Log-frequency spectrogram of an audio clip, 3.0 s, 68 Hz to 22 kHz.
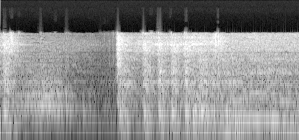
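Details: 2001 Toyota Echo 1.5 L after the computer ground fix and clearing codes: it cranks briefly, fires cleanly at about one second and settles into a steady, even idle. The check light stays on for a power steering pressure circuit code.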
